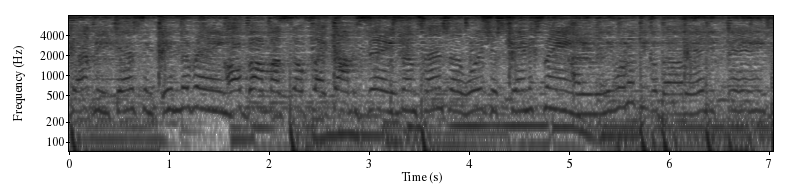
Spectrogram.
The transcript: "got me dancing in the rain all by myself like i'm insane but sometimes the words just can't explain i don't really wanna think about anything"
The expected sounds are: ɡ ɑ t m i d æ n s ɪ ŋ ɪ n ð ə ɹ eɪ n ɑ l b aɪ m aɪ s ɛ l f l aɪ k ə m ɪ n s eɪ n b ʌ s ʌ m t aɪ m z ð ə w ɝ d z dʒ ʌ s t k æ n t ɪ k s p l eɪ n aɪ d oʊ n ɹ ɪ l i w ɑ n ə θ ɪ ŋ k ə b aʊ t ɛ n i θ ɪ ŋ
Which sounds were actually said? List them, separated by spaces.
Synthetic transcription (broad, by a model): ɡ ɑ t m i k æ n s ɪ ŋ ɪ n ð ə ɹ eɪ n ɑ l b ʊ m aɪ s ɛ l f l aɪ k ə ɪ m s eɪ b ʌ s ʌ m t aɪ m z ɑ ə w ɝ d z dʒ ʌ s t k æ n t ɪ k s p l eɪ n aɪ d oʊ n ɹ ɪ l i w ɑ n ə θ ɪ ŋ k ə b aʊ t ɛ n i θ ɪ ŋ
